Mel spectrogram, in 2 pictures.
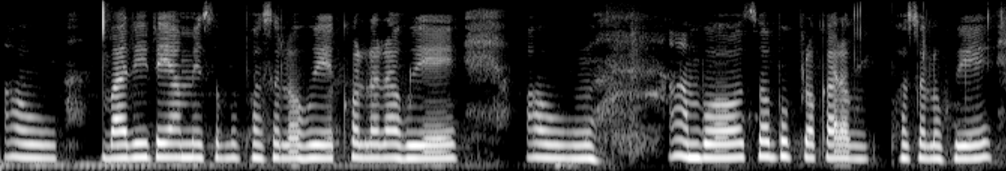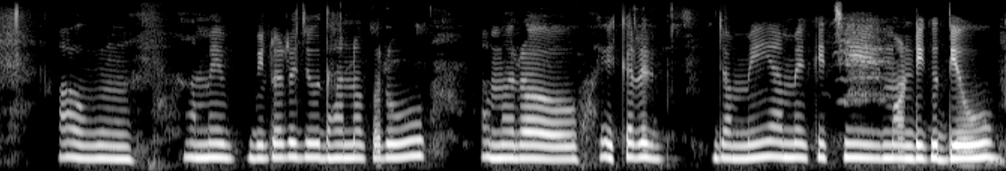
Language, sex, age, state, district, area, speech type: Odia, female, 18-30, Odisha, Jagatsinghpur, rural, spontaneous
